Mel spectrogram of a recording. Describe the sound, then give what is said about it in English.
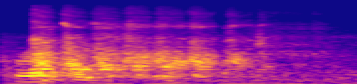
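A voice imitates the engine of a car going too fast past people on a street, with a sustained, buzzing vocal rumble lasting under two seconds, fairly loud, with slight pulsing fluctuations before trailing off. “Also, his car was like this.”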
